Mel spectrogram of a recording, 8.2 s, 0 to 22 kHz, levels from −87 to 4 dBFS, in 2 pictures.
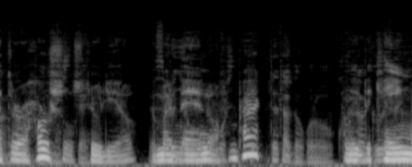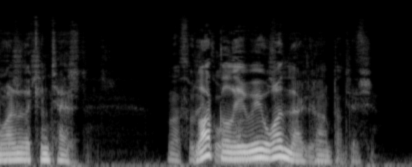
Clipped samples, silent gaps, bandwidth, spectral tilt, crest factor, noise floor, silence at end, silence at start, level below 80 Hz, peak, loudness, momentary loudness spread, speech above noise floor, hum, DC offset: under 0.1%; none; 10.5 kHz; -8.5 dB/octave; 16 dB; -55 dBFS; 0.35 s; 0 s; -50 dBFS; -8 dBFS; -24 LUFS; 21 LU; 31 dB; none; under 0.1%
